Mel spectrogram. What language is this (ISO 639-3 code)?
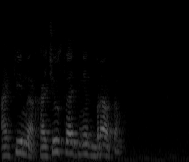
rus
